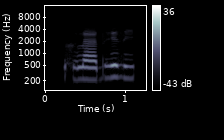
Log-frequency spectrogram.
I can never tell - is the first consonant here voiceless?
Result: yes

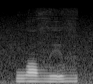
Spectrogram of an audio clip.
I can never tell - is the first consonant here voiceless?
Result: no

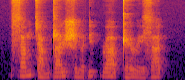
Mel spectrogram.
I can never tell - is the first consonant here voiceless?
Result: yes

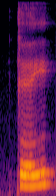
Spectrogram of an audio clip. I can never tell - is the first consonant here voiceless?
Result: yes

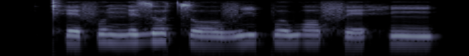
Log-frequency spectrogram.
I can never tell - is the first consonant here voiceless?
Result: yes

